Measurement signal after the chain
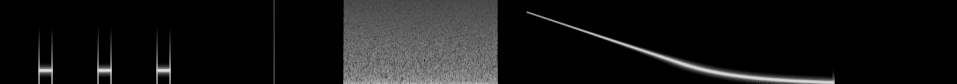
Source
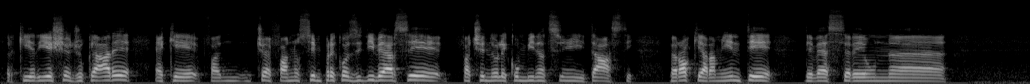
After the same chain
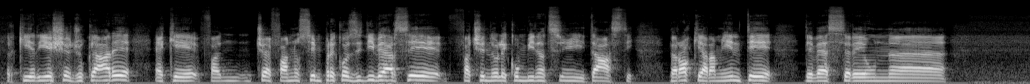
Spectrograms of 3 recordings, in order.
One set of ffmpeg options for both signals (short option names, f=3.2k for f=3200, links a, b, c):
-filter_complex "[0:a]acrossover=split=4200[a][b];[b]acompressor=threshold=-39dB:ratio=4:attack=1:release=60[c];[a][c]amix=inputs=2:normalize=0,apsyclip=19.5dB,volume=-2dB"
